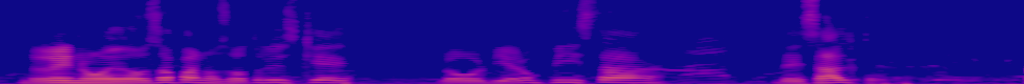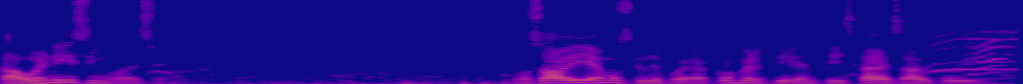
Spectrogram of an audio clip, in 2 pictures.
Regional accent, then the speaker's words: Tuluá, Valle del Cauca, Colombia; Yo no soy de Cali, sino de Tuluá, que es un pueblo que está ahí cerquita de Cali, donde es el Tino Asprilla, es el único que es famoso.

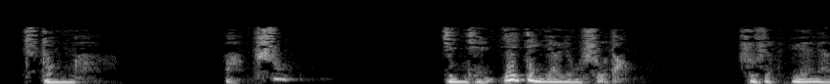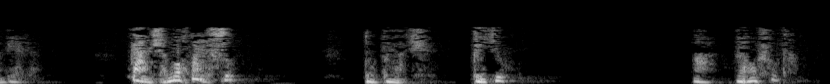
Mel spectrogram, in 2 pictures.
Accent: China; 我们中国人讲的起心动念言语造作，没有一样不是合情合法啊

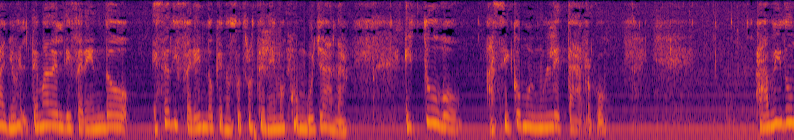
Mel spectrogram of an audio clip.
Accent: Venezuela; Me mueve en la sangre, en el alma, en el corazón, como venezolana.

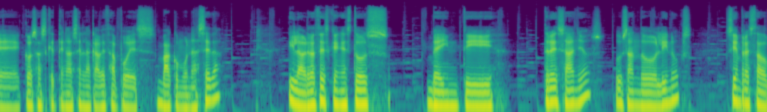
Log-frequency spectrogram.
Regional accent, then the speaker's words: Vigo, Galicia, Spain; yo soy de Vigo, tengo 40 años ya, 40, que he cumplido 40 años en cuarentena

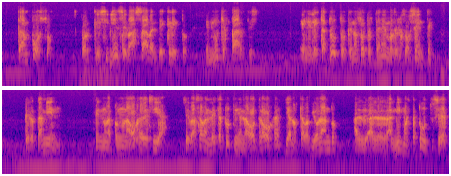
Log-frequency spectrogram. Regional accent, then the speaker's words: Andalgalá, Catamarca, Argentina; Yo soy del interior de Catamarca, de una localidad que se llama Andalgalá, y tenemos muchas escuelas rurales nosotros acá.

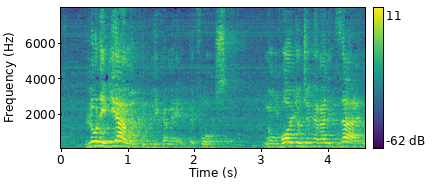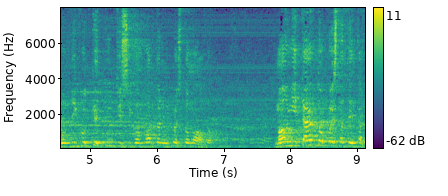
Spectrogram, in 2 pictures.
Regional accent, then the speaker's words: Abruzzo, Italy; Io non sono calabrese, sono abruzzese d'origine, trapiantato.

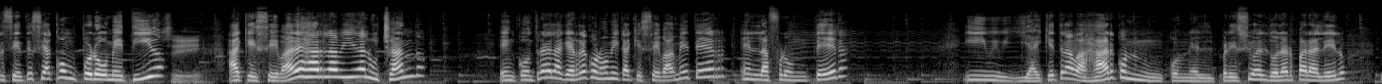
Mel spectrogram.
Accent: Venezuela; como venezolanos patriotas

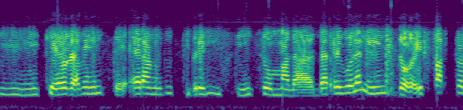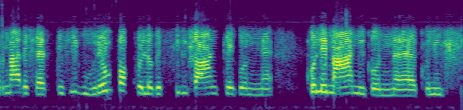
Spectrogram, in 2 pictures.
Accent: Rome, Lazio, Italy; Io sono di Roma

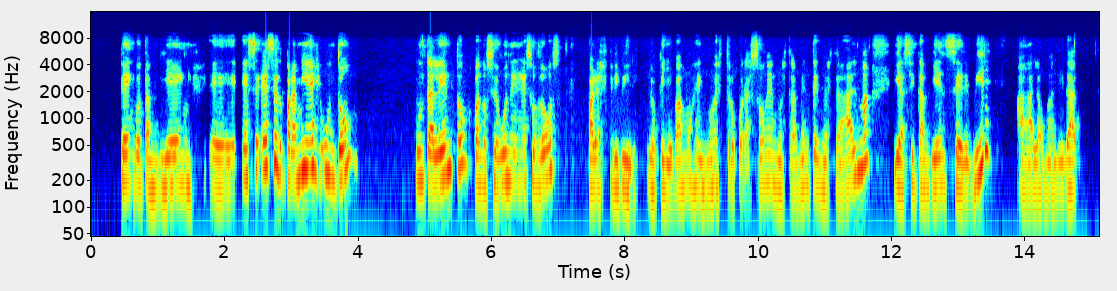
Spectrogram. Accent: Ecuador; soy oriunda de Ecuador. Por estos días estoy de viaje en la Florida visitando a mi hijo y a su familia.

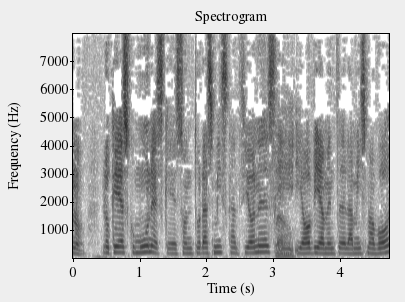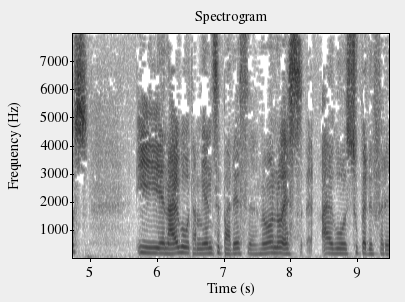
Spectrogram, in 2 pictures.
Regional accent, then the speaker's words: Berlin, Germany; Spanish is a second language; moved away as an adult; now in Barcelona, Spain; Sí, de Berlín, soy alemana. I, bueno, vine por un Erasmus en el 2004, y bueno, y más o menos se puede decir que me quedé

